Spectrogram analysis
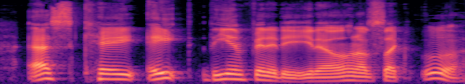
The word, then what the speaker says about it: SK8 the Infinity: told me how to pronounce it and it's pronounced sk8 the infinity so and i was like oh cool all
